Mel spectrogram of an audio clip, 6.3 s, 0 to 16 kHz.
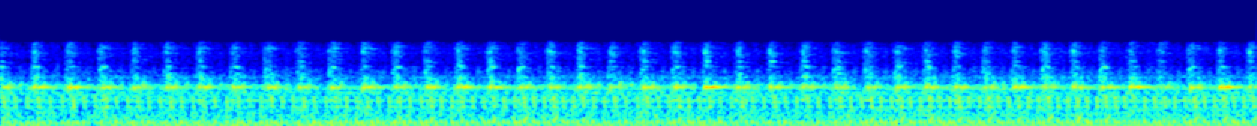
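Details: Outboard on Achilles 24ft sailing yacht after fitting correct B7H spark plug in place of wrong B6HS, choke off: steady, even idle at about three beats a second, no misfire or stumble; normal idle.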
